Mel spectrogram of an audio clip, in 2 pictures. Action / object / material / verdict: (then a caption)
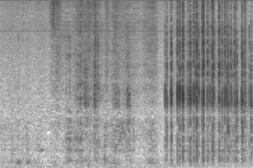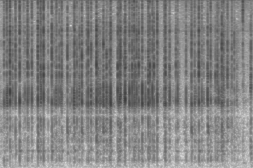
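tap / thick softcover book, glossy paper cover / paper / none. Long fingernails tap on the glossy blue cover and spine of a thick, closed softcover Oxford Advanced Learner's Dictionary held in the hands. Sparse, quiet taps for the first couple of seconds give way to fast, louder, crisp clicking with a bright, papery edge that runs to the end.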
